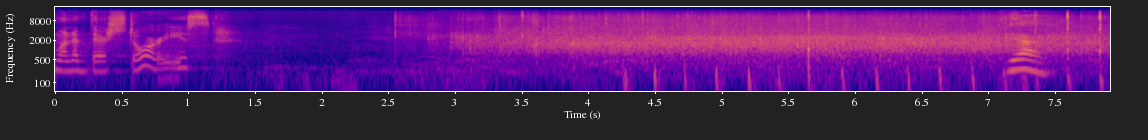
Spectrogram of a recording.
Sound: applause

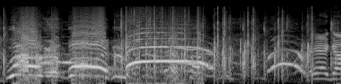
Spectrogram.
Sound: cheering

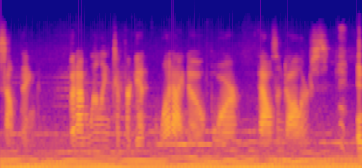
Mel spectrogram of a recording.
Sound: phone distorted voice

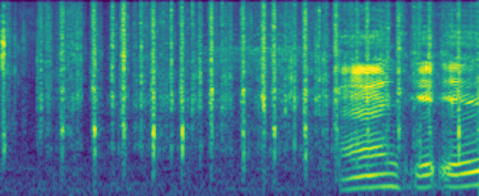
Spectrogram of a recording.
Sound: rice roll shaker shaking

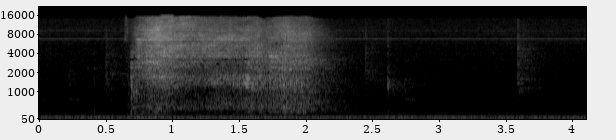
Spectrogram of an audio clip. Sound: he breathes in, sharply

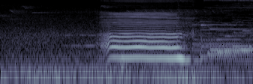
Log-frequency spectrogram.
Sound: groans

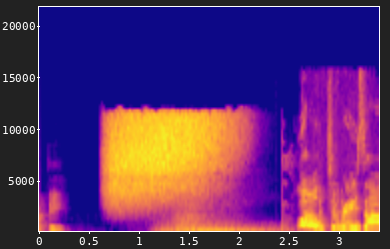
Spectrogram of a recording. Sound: swooshing

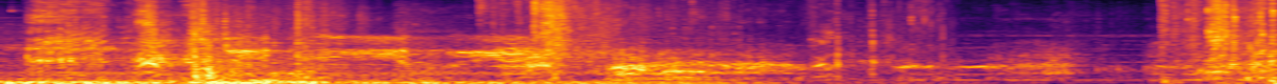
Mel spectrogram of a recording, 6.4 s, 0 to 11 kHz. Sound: CX404 growling; scientist grunting; bones cracking

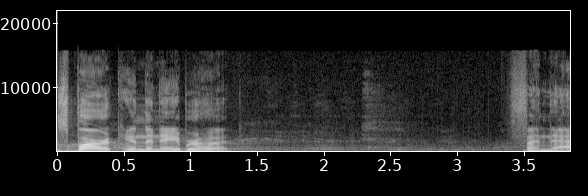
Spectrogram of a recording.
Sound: laughter

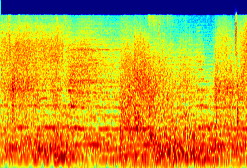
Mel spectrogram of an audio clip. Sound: thundering

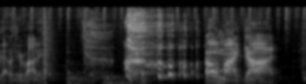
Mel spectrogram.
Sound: gasps, laughs

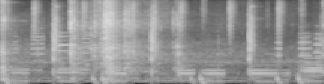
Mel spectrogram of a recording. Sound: metal clattering; upbeat music

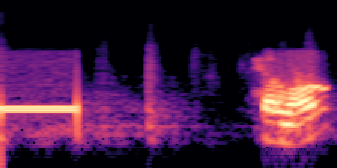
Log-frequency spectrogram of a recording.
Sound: phone ringing

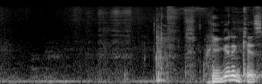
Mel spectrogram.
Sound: laughing

